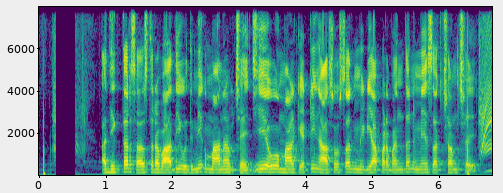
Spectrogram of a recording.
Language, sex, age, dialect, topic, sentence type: Maithili, male, 18-24, Eastern / Thethi, banking, statement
